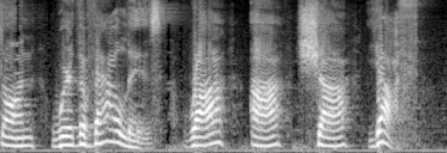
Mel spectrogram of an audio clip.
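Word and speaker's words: ראשית: Ra, A, Sha, Yath. How I say it? Ra'ashayath. That's how you say beginning.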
